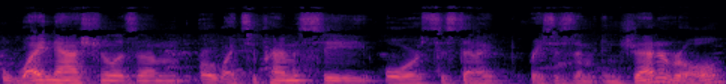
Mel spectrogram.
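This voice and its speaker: A man's medium-pitched voice at a fairly slow pace, with audible room echo. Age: 30s. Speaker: viewer asking a video question. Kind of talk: recorded video question.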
